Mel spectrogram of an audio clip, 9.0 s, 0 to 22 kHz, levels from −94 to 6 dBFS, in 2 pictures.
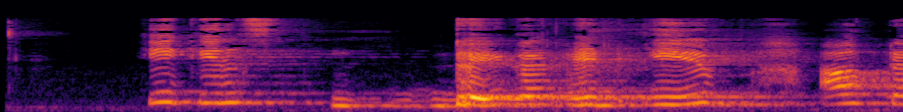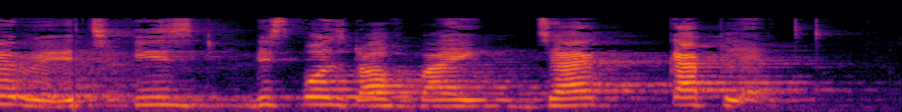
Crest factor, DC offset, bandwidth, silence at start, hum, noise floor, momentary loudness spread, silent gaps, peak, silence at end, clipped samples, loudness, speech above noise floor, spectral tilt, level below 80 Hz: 22 dB; under 0.1%; 11.5 kHz; 0.75 s; none; -63 dBFS; 15 LU; none; 0 dBFS; 0.5 s; under 0.1%; -21 LUFS; 42 dB; -1.5 dB/octave; -66 dBFS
